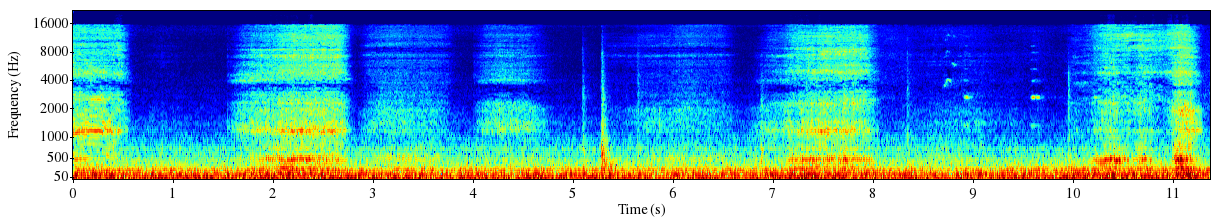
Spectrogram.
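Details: Adult man (boyfriend) snoring while asleep in a car on a snowy day, with rain-like sound: rhythmic raspy snores, about five in eleven seconds, over steady engine or fan rumble.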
